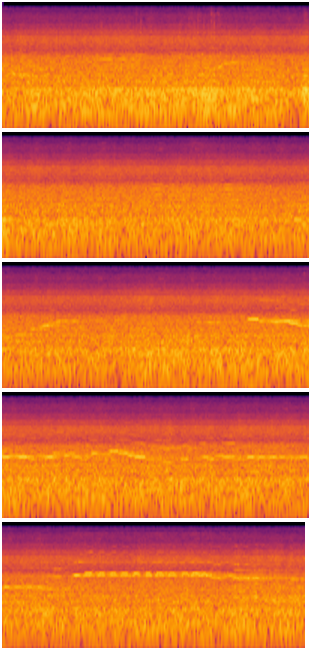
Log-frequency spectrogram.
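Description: Steady road and wind noise of a car cruising at highway speed, with a sparse, slow melody of music over it.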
